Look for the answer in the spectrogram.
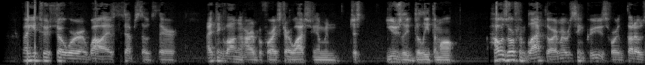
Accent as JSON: {"language": "English", "country": "United States", "said": "I'm American."}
